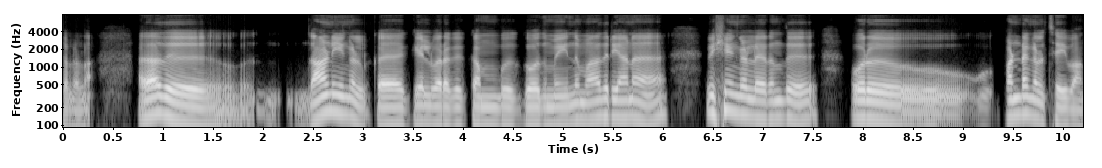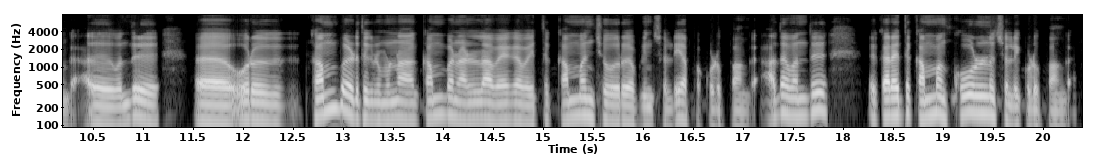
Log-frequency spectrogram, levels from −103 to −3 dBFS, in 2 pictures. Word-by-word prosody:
சொல்லலாம். 90 -1 -7 0.4
அதாவது 150 0 +6 1.4
தானியங்கள், 160 -8 +4
க - - 0 0.3
கேழ்வரகு, 105 -2 +1
கம்பு, 105 0 -1 0.2
கோதுமை 105 0 +1
இந்த 120 - -2
மாதிரியான 135 +1 +1 0.8
விஷயங்கள்ல 155 -4 +1
இருந்து 130 0 0 0.6
ஒருவ் 125 -4 +4 1.0
பண்டங்கள் 140 -5 +2
செய்வாங்க. 95 -3 -1 0.2
அது 110 - +1 0.2
வந்து, 120 +7 0 0.8
அ - - +6 0.3
ஒரு 125 -1 +3 0.6
கம்பு 190 +7 +2
எடுத்துக்கிட்டம்முனா 130 -2 -1 0.2
கம்பை 150 +3 -2
நல்லா 125 +1 0
வேக 120 0 0
வைத்து 110 +2 -6 0.2
கம்மஞ்சோறு 125 -4 -1
அப்டின்னு 105 0 -8
சொல்லி 95 - -4
அப்பக் - - -21
கொடுப்பாங்க. 90 -2 -8 0.2
அதை 165 - 0
வந்து 145 +5 -2 0.7
கரைத்து 145 +2 +4
கம்பங்கூழ்னு 155 +2 +1
சொல்லி 110 -3 -3
குடுப்பாங்க. 90 -1 -6
130 Hz, 105 wpm, -24 LUFS, 105-145 Hz, 1.4 s, அதாவது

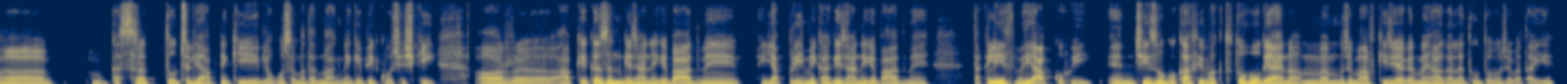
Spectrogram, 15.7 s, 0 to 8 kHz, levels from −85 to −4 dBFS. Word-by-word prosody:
अ, 105 -1 +1 0.6
कसरत 135 -1 +1
तो 130 -1 0
चलिए 120 -1 0
आपने 100 +1 -3
की, 95 0 -3
लोगों 95 +1 -4
से 100 0 -1
मदद 95 +1 -4
माँगने 95 0 -4
की 95 0 -5
भी 100 +2 -3
कोशिश 100 +2 -2
की 85 -2 -5 0.4
और 100 0 +1 0.4
आपके 105 +7 -1
कज़िन 140 +6 +5
के 165 - +3
जाने 140 +2 +1
के 150 - +2
बाद 110 +3 +3
में 115 -1 -1 0.2
या 105 +1 +1
प्रेमिका 120 +6 0
के 120 -5 +2
जाने 105 0 0
के 105 - 0
बाद 100 +3 -1
में 85 +5 -6 0.5
तकलीफ़ 125 +1 +4
भी 130 +4 +6
आपको - - -4
हुई। 95 - -8 0.3
इन 120 +2 0
चीज़ों 140 +6 +4
को 170 - 0
काफ़ी 130 +4 +3
वक़्त 145 0 -2
तो 180 - +5
हो 160 +2 +6
गया 150 -8 +7
है 100 - +3
ना? 140 +8 -1
म 105 -1 -1
मुझे 105 +3 -1
माफ़ 110 +4 -1
कीजिए, 115 0 0
अगर 105 -1 -1
मैं 105 -2 -2
यहाँ 105 0 0
गलत 95 0 -4
हूँ, 95 - -4
तो 95 - -6
मुझे 95 0 -7
बताइए। 90 - -7
105 Hz, 210 wpm, -22 LUFS, 100-125 Hz, 0.6 s, गया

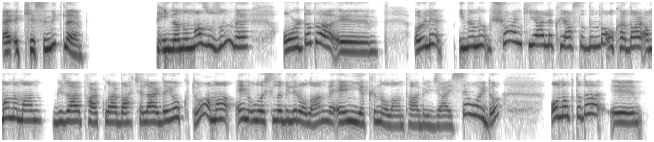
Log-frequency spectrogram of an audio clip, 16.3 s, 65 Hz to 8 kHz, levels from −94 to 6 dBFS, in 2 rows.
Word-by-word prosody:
Er 220 +2 +4
E, 230 - +4
kesinlikle 270 - +2 1.0
inanılmaz 280 +8 +5
uzun 350 - +1
ve 320 0 +1 0.4
orada 295 - +3
da, 380 -8 +3
emm, 225 -1 +2 0.4
öyle 330 +10 +2 0.2
inanı 320 +1 +2
şu 410 - -4
anki 405 -4 0
yerle 365 0 +2
kıyasladığımda 320 +1 -3
o 320 - -1
kadar 310 +2 -1
aman 310 +5 +2
aman 270 -2 -2
güzel 255 +2 0
parklar, 235 -1 -2
bahçeler 235 +1 -1
de 255 - +2
yoktu 315 +5 -2
ama 290 -4 +1
en 285 +2 0
ulaşılabilir 260 0 0
olan 225 +1 -2
ve - - -4
en 245 +2 +1
yakın 240 +1 -1
olan 185 -3 -7
tabiri 190 -1 -8
caizse 185 - -7
oydu. 365 - -1 0.6
O 335 +4 +3
noktada, 360 +1 -2 0.3
eee, 230 0 +1
265 Hz, 140 wpm, -23 LUFS, 230-320 Hz, 1.0 s, inanılmaz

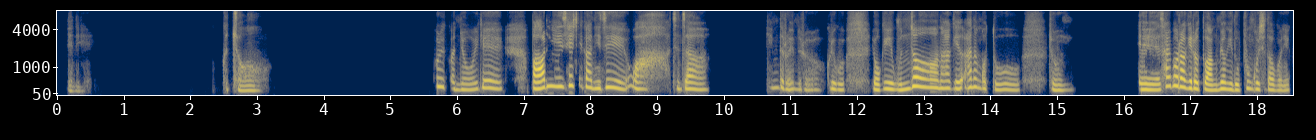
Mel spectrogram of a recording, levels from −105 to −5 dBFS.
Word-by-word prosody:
네네. 160 -2 -18 2.0
그쵸. 175 -1 -8 2.4
그러니깐요. 215 -10 -4
이게 245 0 -2 0.4
말이 310 +7 +6
3 345 +3 +1
시간이지 275 -5 0
와 240 -7 0 0.4
진짜 225 -3 -1 0.9
힘들어, 265 -5 -6
힘들어요. 200 -3 -10
그리고 205 -4 -3 0.4
여기 220 +2 +2
운전하게 255 +2 +3
하는 290 0 -1
것도 200 -4 -5 0.4
좀 190 -2 -6 1.0
예 200 -2 +3
살벌하기로 295 -4 +4
또 220 - +3
악명이 205 +3 +3
높은 195 +5 -2
곳이다 210 -3 -1
보니까 180 0 -7
225 Hz, 190 characters per minute, -21 LUFS, 195-265 Hz, 2.4 s, 말이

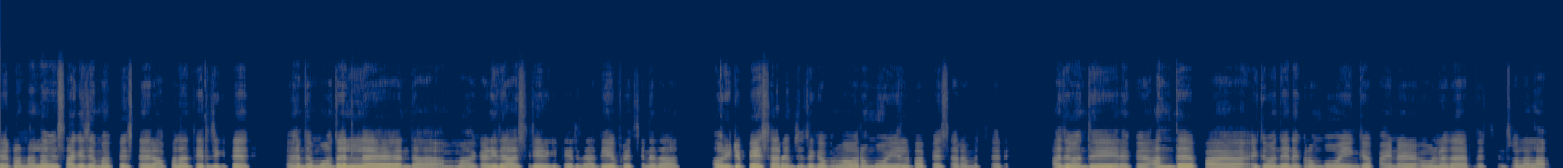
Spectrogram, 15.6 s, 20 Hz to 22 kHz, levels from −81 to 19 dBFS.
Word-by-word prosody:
ஒரு 165 - 0
நல்லாவே 230 +2 +2
சகஜமா 155 +2 +2
பேசுனாரு. 135 -3 0
அப்போ 130 +5 -7
தான் 170 -2 -1
தெரிஞ்சுக்கிட்டேன். 145 +1 -1 0.5
அந்த 130 -1 +1
மொதல்ல 155 +6 +5 0.4
இந்த 130 0 -3
அ - - 0 0.3
ம - - -1 0.2
கணித 145 +5 +3
ஆசிரியர்கிட்ட 130 -1 -2
இருந்த 125 +2 -3
அதே 130 +3 +1
பிரச்சனை 125 0 -3
தான், 125 0 -1 0.4
அவர்கிட்ட 145 +5 +4
பேச 190 +1 +6
ஆரம்பிச்சதுக்கு 140 -3 0
அப்புறமா 140 +3 -2
அவர் 135 -2 +1
ரொம்பவும் 135 +1 0
இயல்பா 130 0 -1
பேச 125 -1 -3
ஆரம்பிச்சாரு. 115 -1 -10 0.5
அது 140 +3 +2
வந்து 145 +5 0 0.2
எனக்கு 125 -1 -3 0.2
அந்த 160 +4 0 0.3
ப - - -4 0.5
இது 135 - -4
வந்து 165 +1 +1
எனக்கு 130 -3 -3
ரொம்பவும் 140 +2 -2
இங்க 125 0 -3
பயனா 125 +1 -3 0.3
உள்ளதா 125 0 -1
இருந்துச்சுன்னு 120 0 -15
சொல்லலாம். 115 0 -3
135 Hz, 155 wpm, -23 LUFS, 125-150 Hz, 0.5 s, பேச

